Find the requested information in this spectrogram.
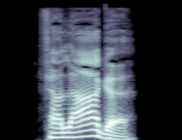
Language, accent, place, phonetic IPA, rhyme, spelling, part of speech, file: German, Germany, Berlin, [fɛɐ̯ˈlaːɡə], -aːɡə, Verlage, noun, De-Verlage.ogg
- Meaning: nominative/accusative/genitive plural of Verlag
